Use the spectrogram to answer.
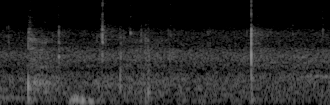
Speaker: we heard the ticking sound that means our wire is already we have to make sure that the wires are fully inserted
